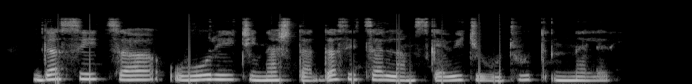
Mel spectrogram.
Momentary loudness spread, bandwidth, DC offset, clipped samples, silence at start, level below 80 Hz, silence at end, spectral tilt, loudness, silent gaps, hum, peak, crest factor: 8 LU; 9.4 kHz; under 0.1%; under 0.1%; 0.35 s; -56 dBFS; 0.8 s; -4.5 dB/octave; -23 LUFS; none; none; -6 dBFS; 16 dB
